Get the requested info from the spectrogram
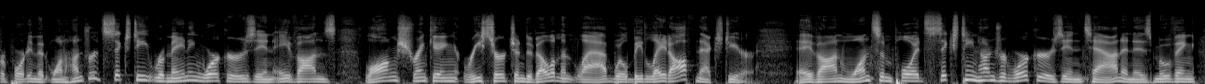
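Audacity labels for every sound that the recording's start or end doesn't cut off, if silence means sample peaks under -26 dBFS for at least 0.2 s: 3.660000	7.470000	sound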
